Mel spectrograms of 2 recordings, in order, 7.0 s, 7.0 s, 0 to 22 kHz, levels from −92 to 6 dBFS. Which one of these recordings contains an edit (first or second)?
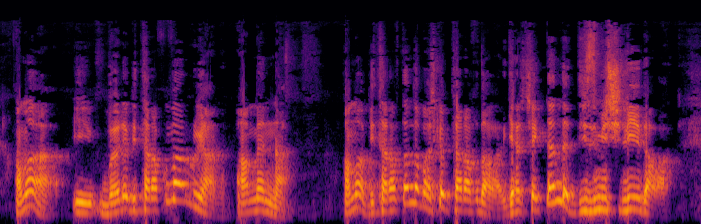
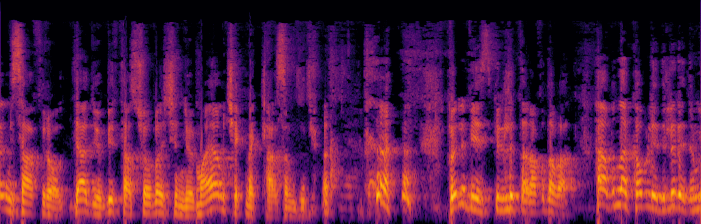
second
